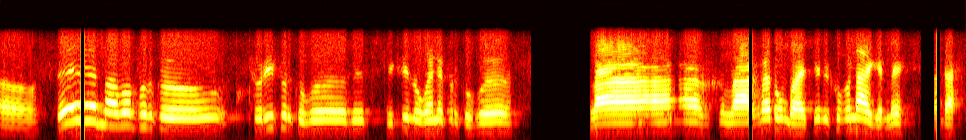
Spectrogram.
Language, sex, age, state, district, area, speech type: Bodo, male, 45-60, Assam, Kokrajhar, rural, conversation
